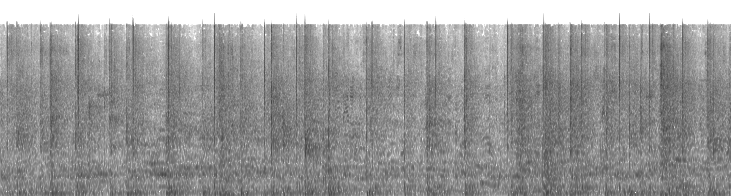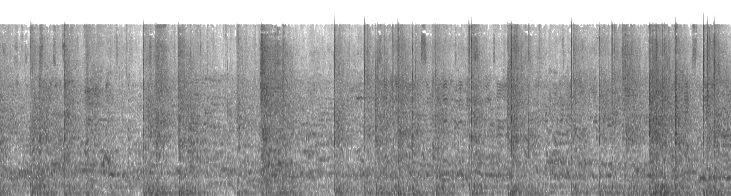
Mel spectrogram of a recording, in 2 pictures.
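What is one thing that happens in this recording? Basketballs bounce on a hard floor, echoing through a large hall.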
